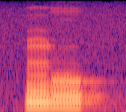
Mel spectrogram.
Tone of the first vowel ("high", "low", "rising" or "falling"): high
